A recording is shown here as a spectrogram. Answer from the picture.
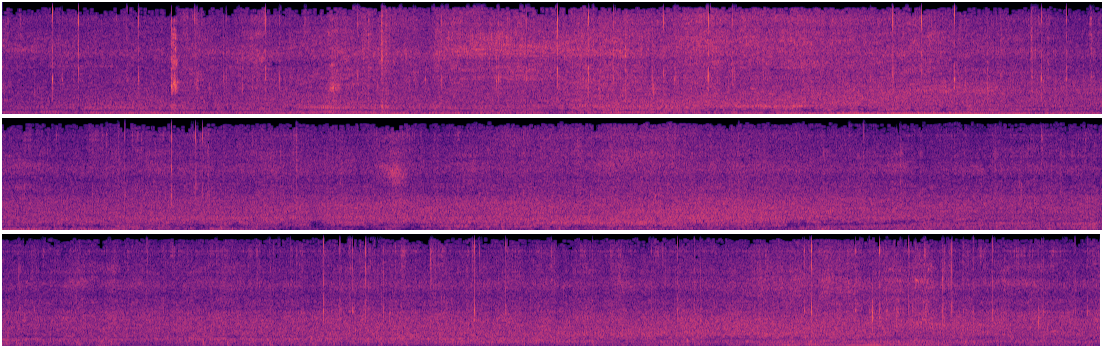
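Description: Road traffic: a motor vehicle's engine running close by with a steady low hum for about the first twelve seconds, then an even rush of cars passing on the road.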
